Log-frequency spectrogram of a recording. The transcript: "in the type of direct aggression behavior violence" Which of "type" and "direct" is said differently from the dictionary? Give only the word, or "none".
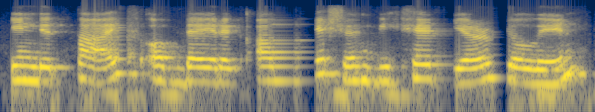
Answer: type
